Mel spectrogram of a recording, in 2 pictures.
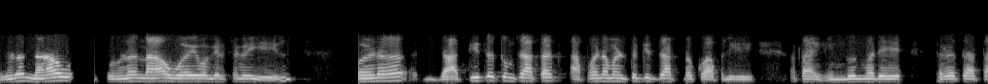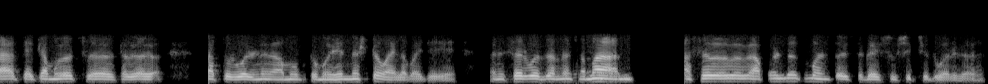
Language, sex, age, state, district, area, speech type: Marathi, male, 60+, Maharashtra, Kolhapur, urban, conversation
